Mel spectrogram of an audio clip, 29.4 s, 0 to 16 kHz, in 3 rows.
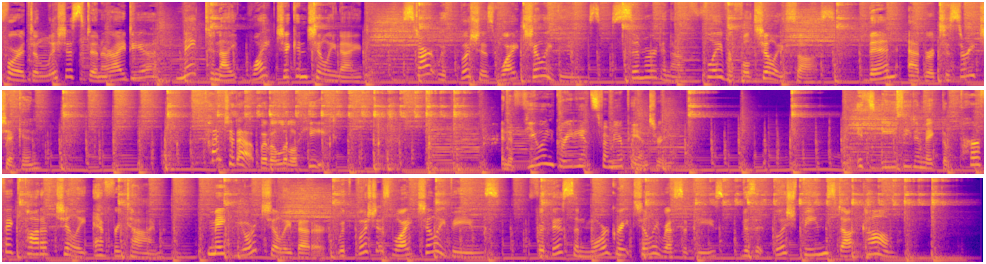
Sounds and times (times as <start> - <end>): Speech: 0.0 - 10.2, 11.8 - 13.2, 14.8 - 16.6, 18.4 - 28.6
Music: 0.0 - 29.4.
